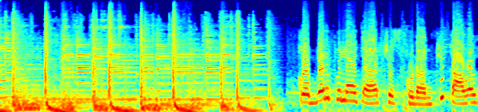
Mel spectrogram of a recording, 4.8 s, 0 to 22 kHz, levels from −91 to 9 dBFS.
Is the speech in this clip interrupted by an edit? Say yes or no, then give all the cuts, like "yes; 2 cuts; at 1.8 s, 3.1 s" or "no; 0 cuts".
yes; 1 cut; at 2.6 s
